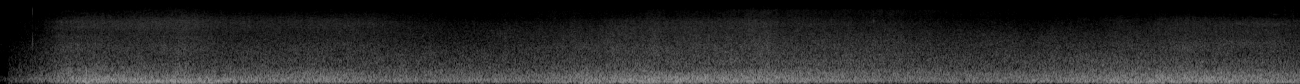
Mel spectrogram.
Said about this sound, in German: Das ist natürlich eine schöne Brandung auch.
